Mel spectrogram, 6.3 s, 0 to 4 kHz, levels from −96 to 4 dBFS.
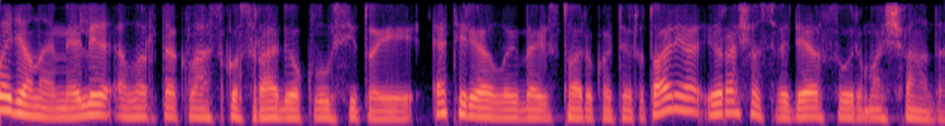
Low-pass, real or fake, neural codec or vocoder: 3.6 kHz; real; none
